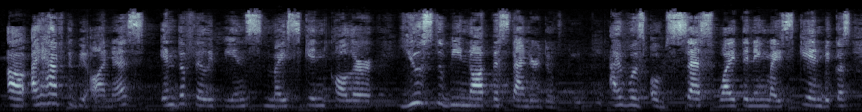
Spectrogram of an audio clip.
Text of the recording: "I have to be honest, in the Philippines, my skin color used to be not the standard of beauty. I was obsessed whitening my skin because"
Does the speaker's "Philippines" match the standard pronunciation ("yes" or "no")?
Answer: no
